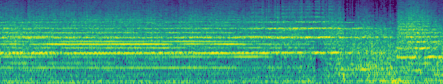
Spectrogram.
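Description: A loud, steady horn-like blare, one sustained pitch rich in overtones, that cuts off near the end.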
